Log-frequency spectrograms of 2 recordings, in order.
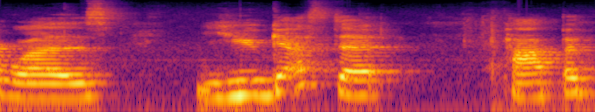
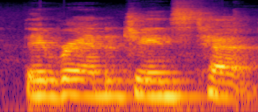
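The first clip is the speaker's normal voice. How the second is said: ordinary delivery, nothing marked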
